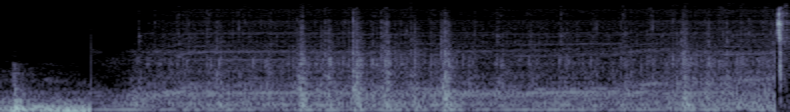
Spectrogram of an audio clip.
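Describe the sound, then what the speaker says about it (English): A sewing machine running a medium zigzag stitch along a pinned fabric edge, a quiet rapid mechanical chatter that starts after a short handling noise and runs steadily to the end. "I'm going to sew them. I will stay fairly close to the edge with a medium-sized zigzag stitch."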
